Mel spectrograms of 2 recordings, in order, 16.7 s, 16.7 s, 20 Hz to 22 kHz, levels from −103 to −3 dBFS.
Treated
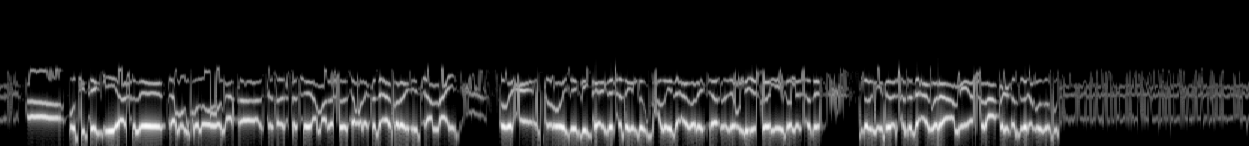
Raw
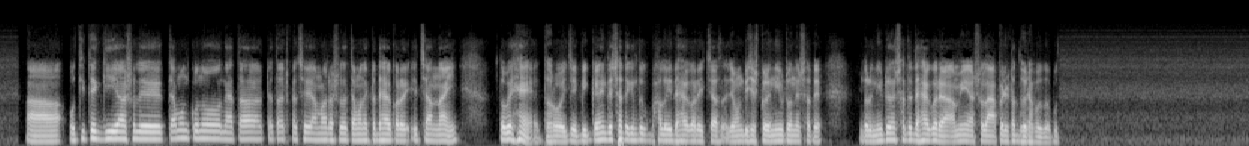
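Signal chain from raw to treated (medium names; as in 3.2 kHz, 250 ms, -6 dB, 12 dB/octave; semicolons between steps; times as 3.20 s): formants replaced by sine waves; trim +5 dB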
